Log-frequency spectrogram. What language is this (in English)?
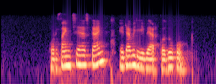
Basque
